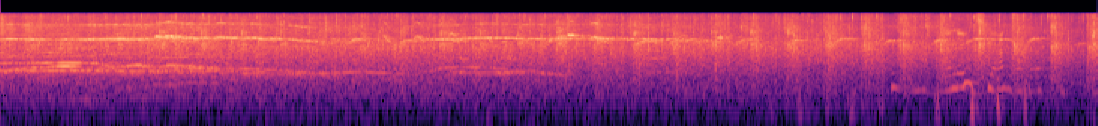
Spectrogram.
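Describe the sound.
Sustained audience applause, a dense, steady clatter of many hands clapping loudly for the whole stretch, with a few whistles and faint voices mixed in.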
